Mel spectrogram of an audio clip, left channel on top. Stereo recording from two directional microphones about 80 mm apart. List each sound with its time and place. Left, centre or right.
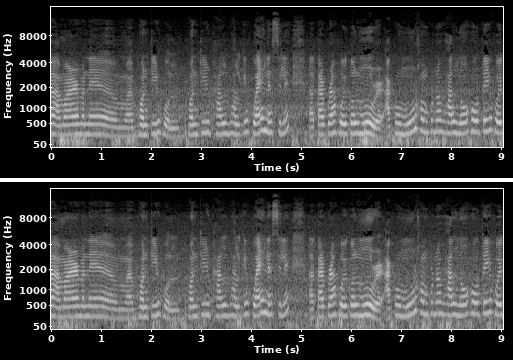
0.0 s speech: centre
